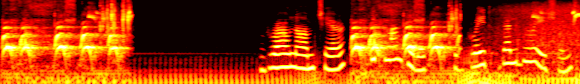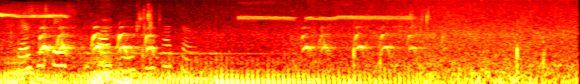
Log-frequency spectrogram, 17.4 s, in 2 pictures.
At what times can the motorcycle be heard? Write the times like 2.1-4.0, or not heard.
0.0-17.3.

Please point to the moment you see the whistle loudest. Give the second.
9 s.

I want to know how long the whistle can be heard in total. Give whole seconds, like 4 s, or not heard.
5 s.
